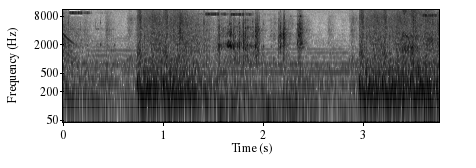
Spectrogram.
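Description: Gunfire in the Perfect Dark N64 shooter, firing across the whole clip with two louder, fuller bursts standing out, the shots dense and crackling against a busy game backdrop.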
